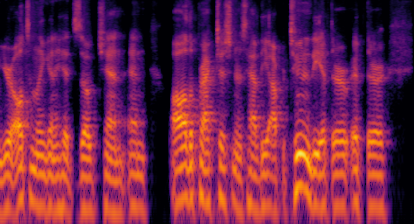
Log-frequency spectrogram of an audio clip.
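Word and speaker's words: Dzogchen: Zogchen. It starts with a D, but the D is silent.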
